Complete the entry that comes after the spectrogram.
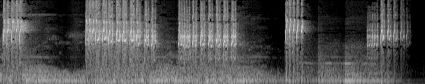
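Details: Flamboyan bird giving loud, harsh, buzzy song bursts in repeated stuttering phrases of one to one and a half seconds, separated by quiet gaps with a low background hum.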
